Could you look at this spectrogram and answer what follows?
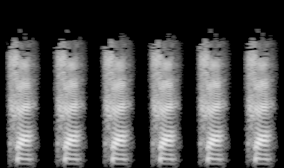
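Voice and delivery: low, slow maniacal villain laugh; insane laughter. Acted. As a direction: cackle like a mad demon king. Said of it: "безумно рассмеялся бесподобный король демонов".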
